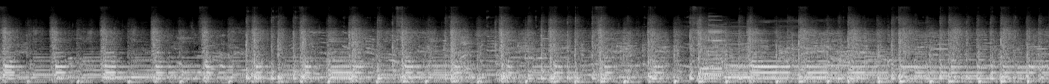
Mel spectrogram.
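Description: Live acoustic-electric band playing an instrumental opening: strummed acoustic guitar, electric guitar and electric bass over a steady beat from two cajons, with a harmonica.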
